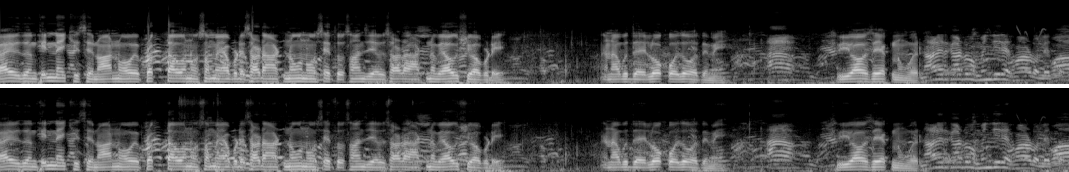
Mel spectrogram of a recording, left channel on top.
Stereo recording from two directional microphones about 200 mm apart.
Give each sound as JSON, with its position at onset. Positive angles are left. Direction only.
{"t": 0.0, "sound": "speech", "side_deg": 0}
{"t": 8.4, "sound": "speech", "side_deg": 5}
{"t": 10.3, "sound": "speech", "side_deg": -25}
